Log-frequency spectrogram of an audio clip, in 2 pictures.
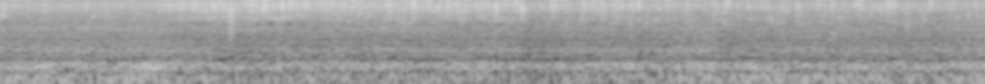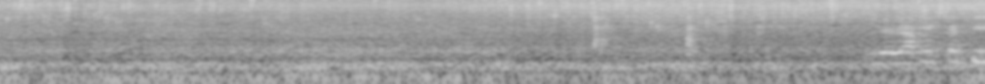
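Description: Onion sizzles steadily in hot cooking oil in a pan while chicken with potato and beans is prepared, a continuous close frying hiss with some stirring and a few clinks near the end.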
